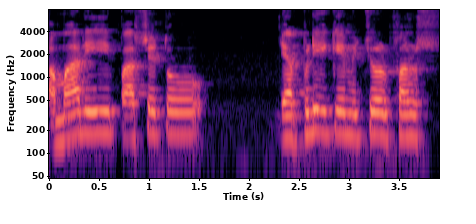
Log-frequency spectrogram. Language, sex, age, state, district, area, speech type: Gujarati, male, 60+, Gujarat, Morbi, rural, spontaneous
